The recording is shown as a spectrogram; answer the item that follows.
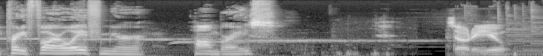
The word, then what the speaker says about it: hombres: Seem to be pretty far away from your hombres. So do you. It's pronounced ombre, actually.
